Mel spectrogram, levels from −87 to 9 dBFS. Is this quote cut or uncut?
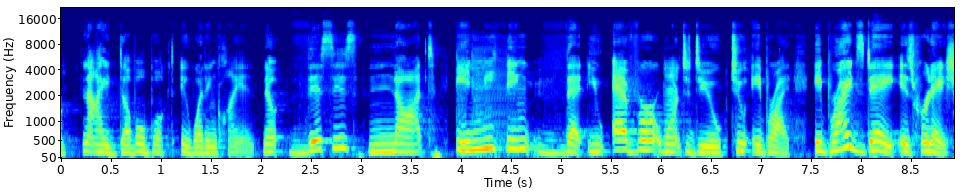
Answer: cut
